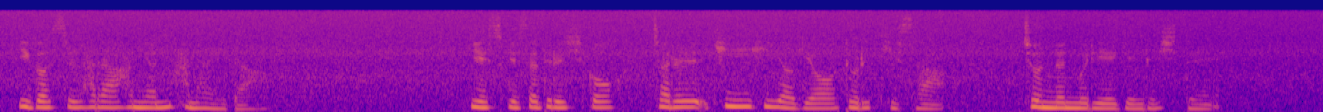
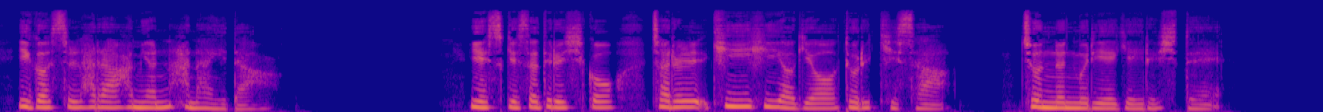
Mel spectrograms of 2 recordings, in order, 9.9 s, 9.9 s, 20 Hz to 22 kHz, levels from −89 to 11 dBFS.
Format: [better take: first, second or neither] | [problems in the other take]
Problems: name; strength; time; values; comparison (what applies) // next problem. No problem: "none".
second | hiss; loud; throughout; 3 dB below the speech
